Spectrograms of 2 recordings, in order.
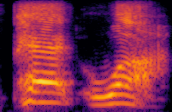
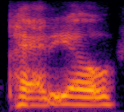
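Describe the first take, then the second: First: The word ends in a 'wah' sound. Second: The word ends in an 'oh' sound. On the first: The speaker calls it right. "it's Patois. Okay, not patio" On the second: The speaker calls it wrong. "I was calling it patio to look like that's the way it's spelled"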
